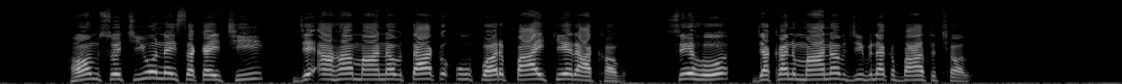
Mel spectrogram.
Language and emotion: Maithili, disgusted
